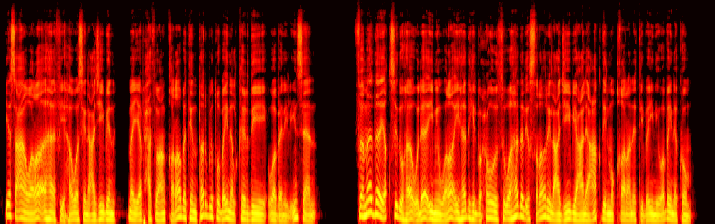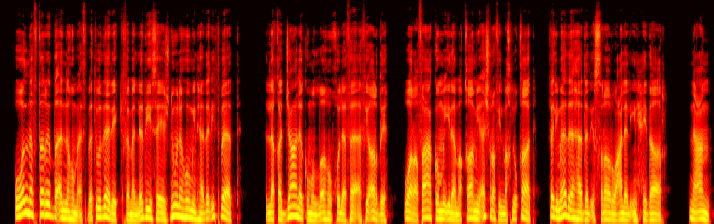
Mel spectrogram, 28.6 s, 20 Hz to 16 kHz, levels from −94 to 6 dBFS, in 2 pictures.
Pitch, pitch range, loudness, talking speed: 110 Hz, 95-130 Hz, -23 LUFS, 120 wpm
